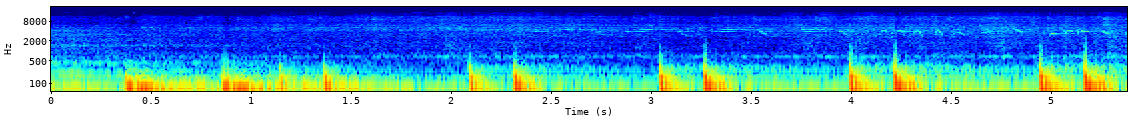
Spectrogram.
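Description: Heartbeat sound effect: paired low thumps repeating in a steady lub-dub rhythm, close and fairly loud against a faint background with light bird chirps.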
